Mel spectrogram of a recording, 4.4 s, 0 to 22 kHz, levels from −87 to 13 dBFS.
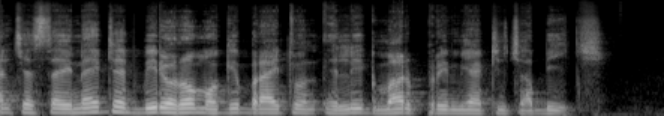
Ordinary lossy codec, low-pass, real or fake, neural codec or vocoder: none; none; fake; codec, 44.1 kHz, 3.4 kbps, Pupu-Codec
